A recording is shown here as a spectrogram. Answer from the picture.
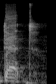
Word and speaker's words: debt: Chemist means the word debt. It's like D-E-T. You just say it like debt. Oh yeah. Yeah, the B is silent for some reason.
